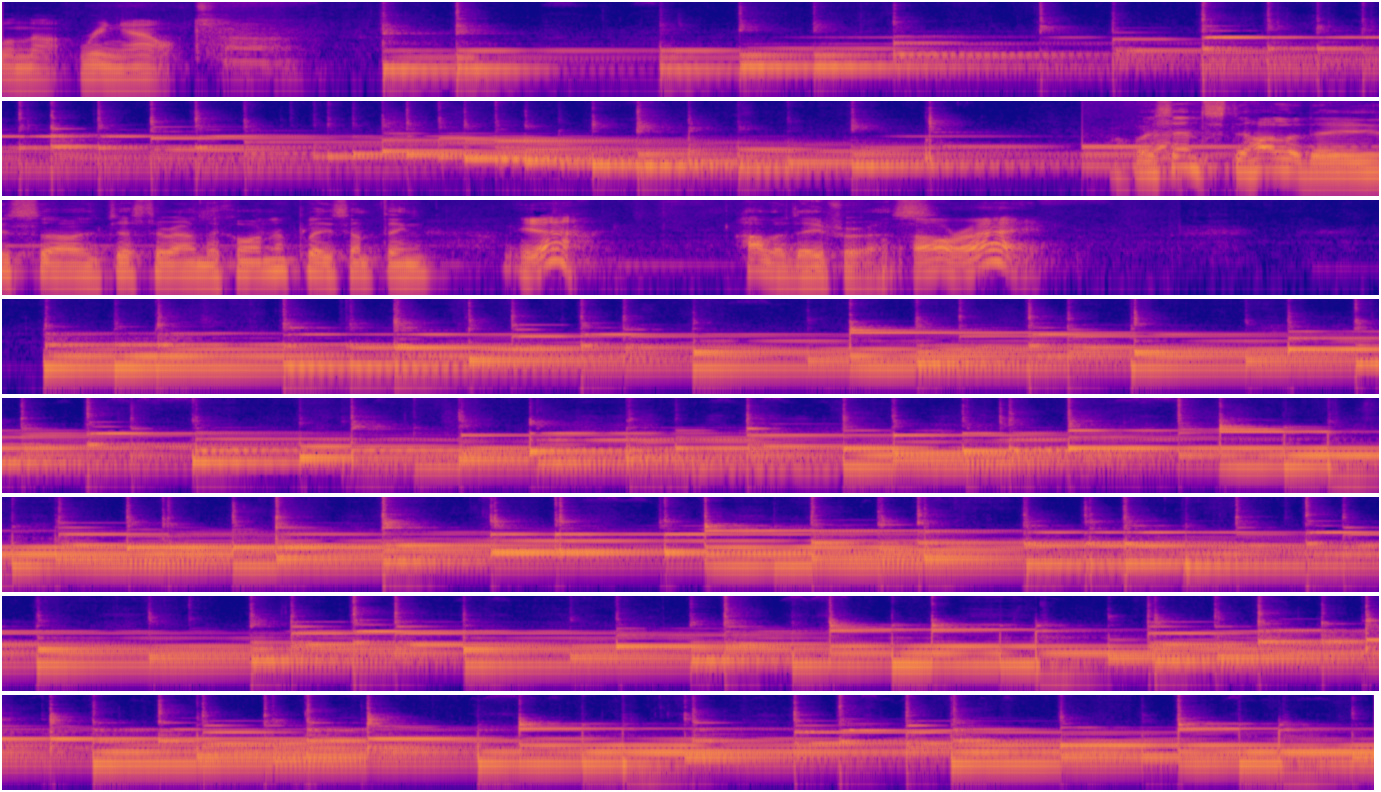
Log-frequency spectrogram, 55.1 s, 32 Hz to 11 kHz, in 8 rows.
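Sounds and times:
handpan melody: 1.6s - 17.4s, 20.8s - 55.0s
repeated low handpan note: 1.8s - 15.5s, 20.8s - 55.0s.

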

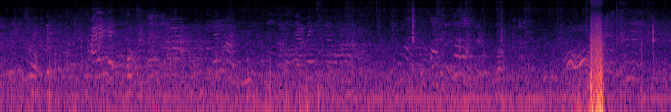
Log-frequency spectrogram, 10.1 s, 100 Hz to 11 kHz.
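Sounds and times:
thump on phone microphone: 8.8s - 9.1s.

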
